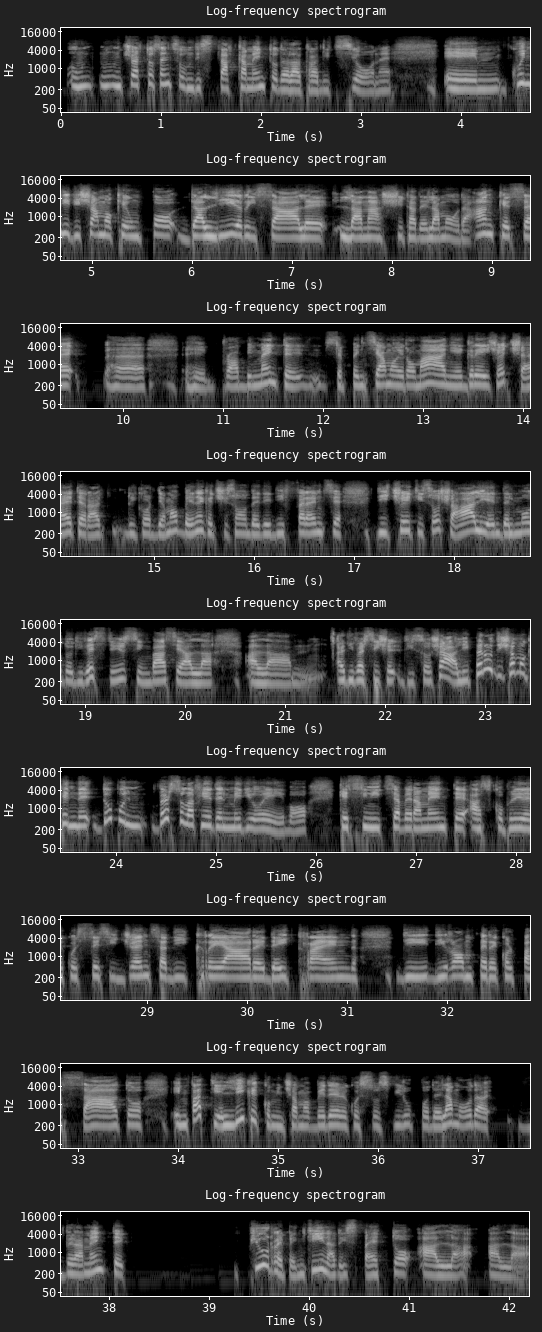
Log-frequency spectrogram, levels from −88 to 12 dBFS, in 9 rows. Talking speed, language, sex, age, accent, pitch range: 140 wpm, Italian, female, 30-49, native, 195-240 Hz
